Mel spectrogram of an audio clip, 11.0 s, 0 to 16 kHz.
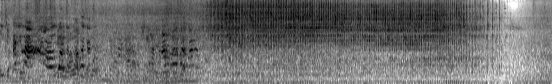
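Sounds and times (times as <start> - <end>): road and wind noise: 0.0 - 11.0
scooter engine running: 2.8 - 10.6.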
